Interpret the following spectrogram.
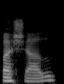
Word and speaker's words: Pasyal: I think it's spelled like Pasyal, but it is pronounced like that. Pashal.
